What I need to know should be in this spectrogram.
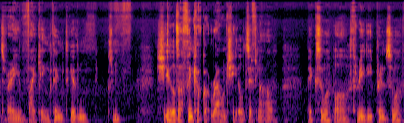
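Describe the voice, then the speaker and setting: A man's relaxed voice in a northern English accent, very deep and low in pitch, at a moderate pace. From northern England. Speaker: hobby crafting YouTuber. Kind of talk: casual tutorial vlog. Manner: monotone; relaxed, hesitant with fillers.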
